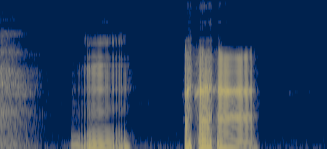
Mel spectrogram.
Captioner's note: sighing; laughing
